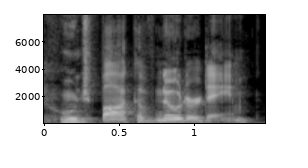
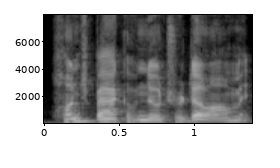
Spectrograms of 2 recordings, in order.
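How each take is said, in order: First: It is said with an American accent. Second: It is said with a French accent.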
